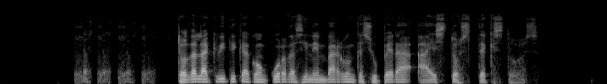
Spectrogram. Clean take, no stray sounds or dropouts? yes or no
no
